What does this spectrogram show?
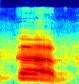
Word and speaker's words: curb: यहाँ पे स्पेलिंग तो है इसकी CURB, लेकिन आर नहीं बोला जाता है, इसको बोला जाता है कर्ब।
